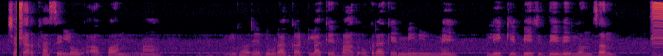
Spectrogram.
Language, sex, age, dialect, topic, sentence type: Bhojpuri, female, 18-24, Southern / Standard, agriculture, statement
